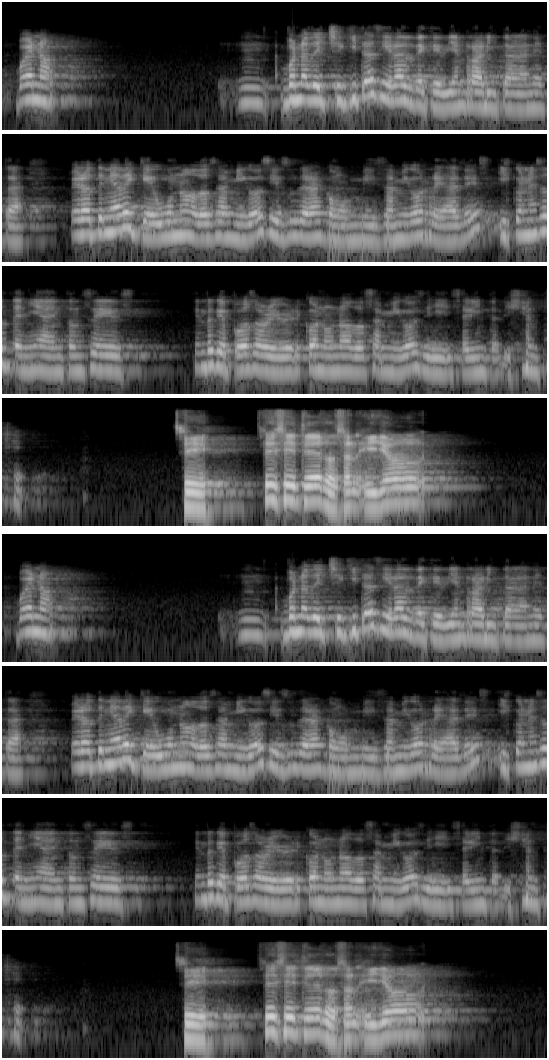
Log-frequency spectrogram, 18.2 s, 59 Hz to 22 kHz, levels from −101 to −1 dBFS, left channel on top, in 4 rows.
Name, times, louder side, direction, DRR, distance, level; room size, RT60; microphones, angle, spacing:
voice 1, 0.1-0.5 2.0-4.7 5.1-10.1 10.7-13.8, left 1 dB, 15° left, 12 dB, 1.0 m, -36 dB
voice 2, 15.8-17.2, left 4 dB, 50° left, 10 dB, 1.0 m, -27 dB
28.5 x 25.5 x 7.7 m, 0.87 s
head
